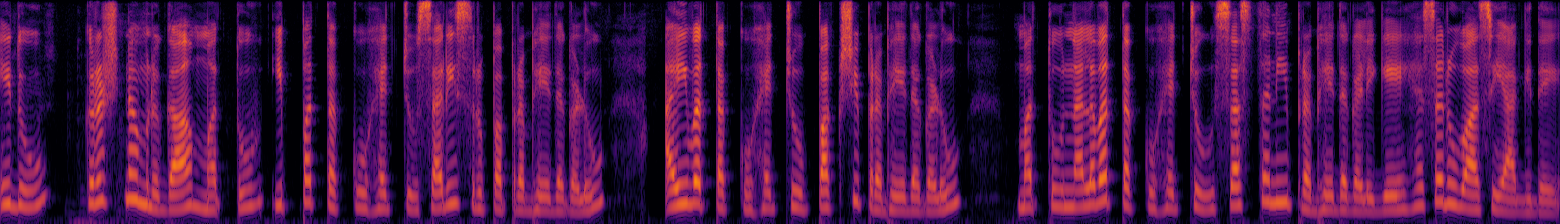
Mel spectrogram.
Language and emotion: Kannada, neutral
